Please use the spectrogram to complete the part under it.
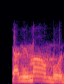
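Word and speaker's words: Khanimambo: Canimambo, that's how we say thank you in Portuguese. No, not in Portuguese, in our national language here. – Say it again for me so I can say it right. – Canimambo. Is how Canimambo. – We say thank you in Sangana.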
